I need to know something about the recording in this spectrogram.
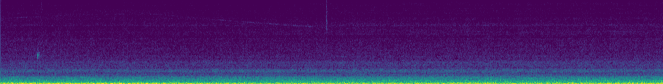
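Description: Tyres roll on the road with a steady low rumble.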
